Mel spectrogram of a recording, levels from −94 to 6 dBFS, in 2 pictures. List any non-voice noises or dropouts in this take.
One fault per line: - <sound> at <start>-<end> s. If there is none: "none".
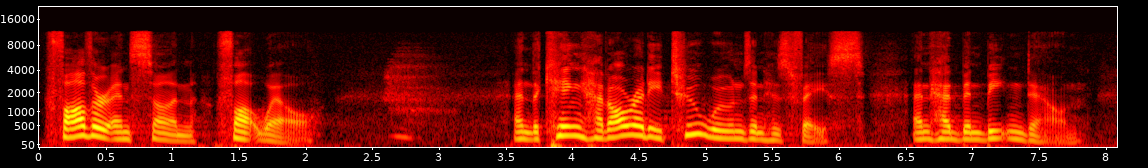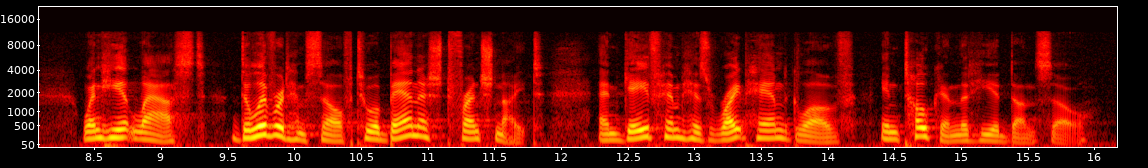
- sigh at 2.6-3.2 s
